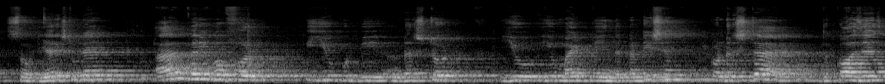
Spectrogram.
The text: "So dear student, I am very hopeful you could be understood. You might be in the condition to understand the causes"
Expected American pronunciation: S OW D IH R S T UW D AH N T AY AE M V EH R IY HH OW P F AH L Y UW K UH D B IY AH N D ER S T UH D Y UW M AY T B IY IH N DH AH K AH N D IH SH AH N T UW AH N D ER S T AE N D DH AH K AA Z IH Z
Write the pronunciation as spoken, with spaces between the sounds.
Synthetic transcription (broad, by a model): S OW D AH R S T UW D AH N T AY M V EH R IY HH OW F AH L Y UW K UH D B IY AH N D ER S T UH D Y UW M AY T B IY IH N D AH K AH N D IH SH AH N T UW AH N D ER S T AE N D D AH K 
